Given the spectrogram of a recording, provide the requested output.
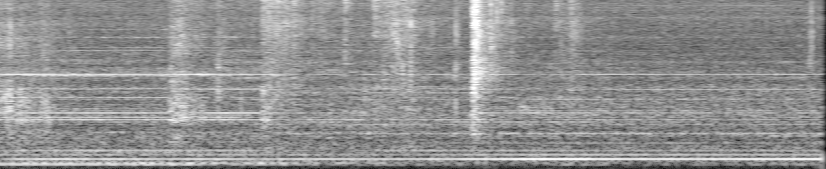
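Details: New Trane furnace heat pump system: low, steady drone with faint thumps and clatter, heat pump line seemingly vibrating on the joist or band board; humming noise.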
